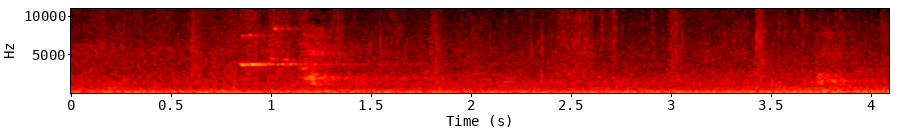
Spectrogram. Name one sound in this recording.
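Dry leaves rustle and crunch as a monkey walks over them.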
